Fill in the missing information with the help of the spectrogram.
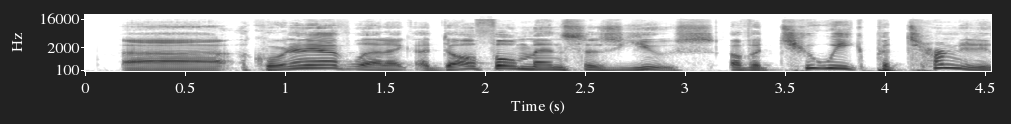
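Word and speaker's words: Adofo-Mensah: We mentioned this late last week, the GM of the Minnesota Vikings, and I want to pronounce his name correctly. Quiquo. Adopo. Mensah. Mensah.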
